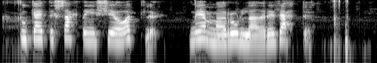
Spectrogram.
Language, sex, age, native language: Icelandic, female, 18-19, Icelandic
